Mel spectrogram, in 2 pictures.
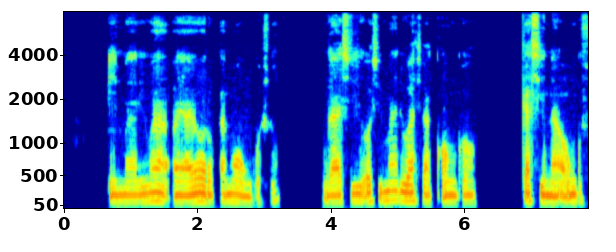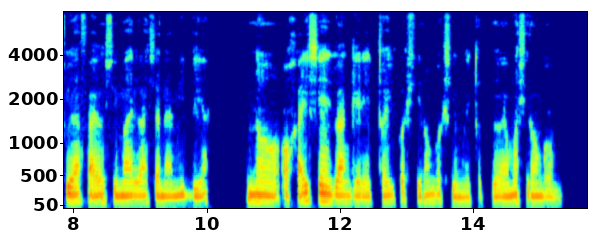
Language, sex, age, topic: Oshiwambo, male, 18-24, finance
